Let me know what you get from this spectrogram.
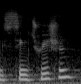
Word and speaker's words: Synctuition: I'm doing Synctuition. Sync. Sync tuition. So Synctuition is an application. How do you spell it? – Sync, like syncing. – Yeah, S Y N. – Tuition. Uh-huh Tuition.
